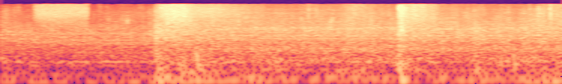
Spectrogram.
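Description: A heavy vehicle lands with loud thuds after jumps.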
